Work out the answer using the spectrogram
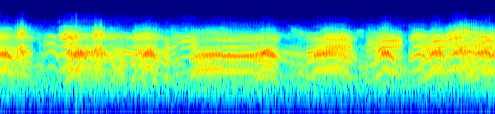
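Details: Red-crested pochard giving loud, harsh, drawn-out nasal squawks with rich harmonics, in overlapping bursts broken by brief pauses, several birds calling together.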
